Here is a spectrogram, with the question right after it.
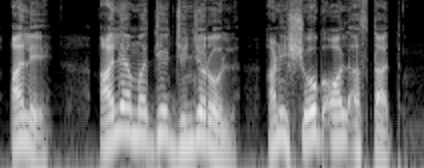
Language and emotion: Marathi, neutral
